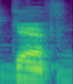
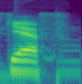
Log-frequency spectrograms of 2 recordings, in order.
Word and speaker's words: GIF: To say that the Collective collective consensus is it's GIF. no. But they're trying to be nice and say Jiff because that's what he wanted, but I think he's just trolling.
